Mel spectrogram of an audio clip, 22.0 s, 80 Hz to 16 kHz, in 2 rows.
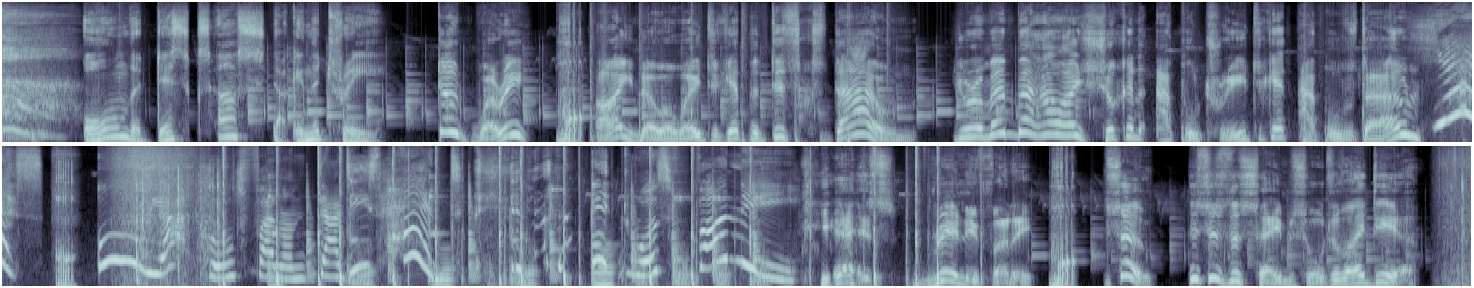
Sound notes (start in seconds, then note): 14.6 giggling; 18.9 snorting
